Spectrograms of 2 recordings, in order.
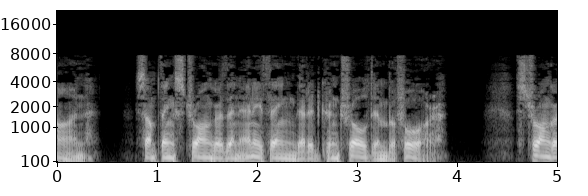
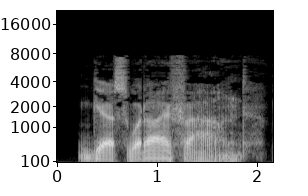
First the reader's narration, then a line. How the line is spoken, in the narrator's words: Marsh growled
